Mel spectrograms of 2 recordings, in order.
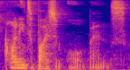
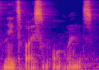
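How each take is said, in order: First: Said in the usual way. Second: Softer, whispered repeat under the breath; whispered to himself. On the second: Real, not acted. Muttering to himself about buying augments, whispered. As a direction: murmur it again just for yourself.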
